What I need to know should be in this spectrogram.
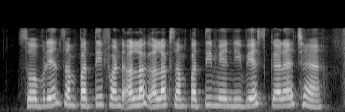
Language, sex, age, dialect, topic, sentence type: Maithili, female, 18-24, Bajjika, banking, statement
